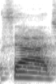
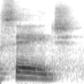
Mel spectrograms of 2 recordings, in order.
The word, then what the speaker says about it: Sag: and she said that people were mispronouncing Sag, and they were saying sage, and then she was saying it's not saggy either.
